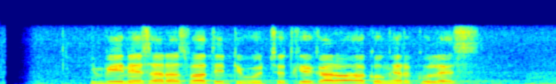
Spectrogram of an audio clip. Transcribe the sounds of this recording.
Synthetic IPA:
impinesaɾaswat̪id̪̥i̤wud̥ʒ̥ṳt̪̚kekaɾoaɡ̥ʊŋhɛrkulɛs

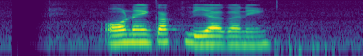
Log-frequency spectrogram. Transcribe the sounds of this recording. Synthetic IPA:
ʔoːnɐekɐklijaːɡɐneːŋ

